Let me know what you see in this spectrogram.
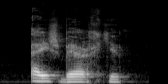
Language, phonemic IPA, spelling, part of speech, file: Dutch, /ˈɛizbɛrᵊxjə/, ijsbergje, noun, Nl-ijsbergje.ogg
- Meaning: diminutive of ijsberg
